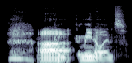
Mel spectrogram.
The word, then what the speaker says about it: Kaminoans: Kaminoans.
